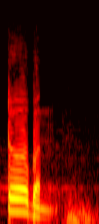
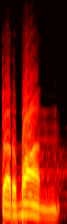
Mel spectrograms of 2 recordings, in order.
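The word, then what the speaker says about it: turban: सो ही wound, उसने लपेटा था, अ सैफ्रॉन कलर टर्बन, इसका प्रोनाउंसिएशन भी ध्यान में रखना, टर्बन, इट नॉट टर्बान, इट इज टर्बन।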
